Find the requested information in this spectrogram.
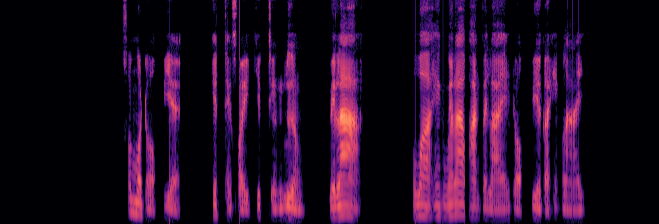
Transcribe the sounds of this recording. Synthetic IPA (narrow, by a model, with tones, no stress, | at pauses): kʰa˧˩wmɔː˧dɔː˨˩k̚bi˧˩˨ə | he˧t̪̚ha˨˩jxʰɔ˨˩jki˧˩t̪ʰːɯ˨˦ŋlɯ˧˩əŋ | weː˧˥laː˧˥˩ | pʰɔ˧waː˧ɦɛ˧˨ŋweː˧laː˧˥˩pʰaː˧˨npa˨jlaː˨˦jdɔː˨˩k̚bi˧˩əka˧˩hɛ˧˥˩ŋlaː˨˦j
